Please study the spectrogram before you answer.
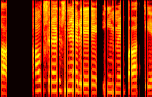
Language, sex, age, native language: Icelandic, female, 10, Icelandic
